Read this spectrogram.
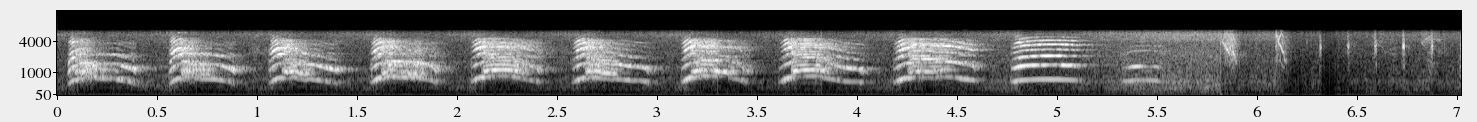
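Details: Alaskan Malamute at a kennel yelping in a steady series of arched, rising-then-falling cries about twice a second, ending with a few sharp clicks and knocks.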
